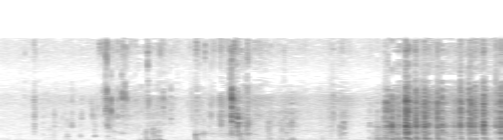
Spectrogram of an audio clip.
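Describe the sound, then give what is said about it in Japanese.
Crisp crunching of a Japanese rice cracker (senbei) being bitten and chewed, with several sharp cracks early on and a louder burst of dense crunching near the end, no talking. “せんべい食っててもいいんだよ”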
